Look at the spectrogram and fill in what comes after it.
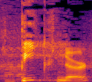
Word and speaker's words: Buechner: When you go to Buechner, here's what he says, and I quote, "Buechner is my name. It is pronounced Buechner.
